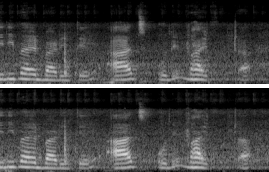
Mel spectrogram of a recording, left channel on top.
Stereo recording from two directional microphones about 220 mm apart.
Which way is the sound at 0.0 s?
10° right (ahead or behind).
